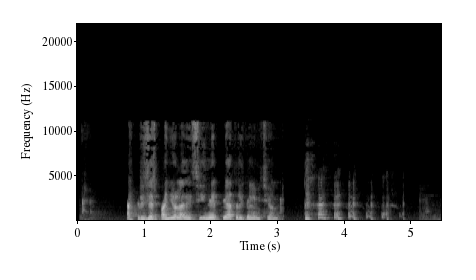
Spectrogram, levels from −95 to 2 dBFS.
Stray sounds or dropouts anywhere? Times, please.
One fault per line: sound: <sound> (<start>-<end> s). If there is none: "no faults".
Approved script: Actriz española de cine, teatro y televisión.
sound: laugh (3.4-5.0 s)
